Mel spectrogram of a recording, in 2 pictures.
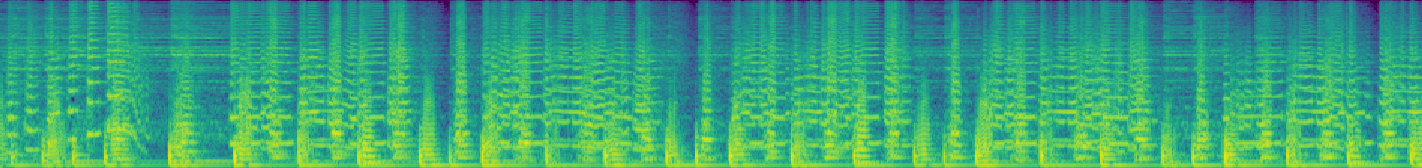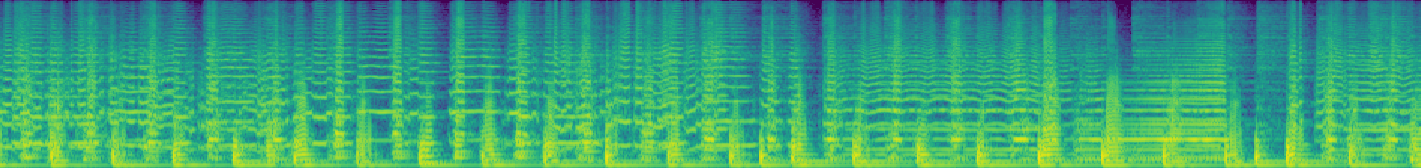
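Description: Serbian Balkan brass band (trubački orkestar) playing a lively tune, led by trumpets and flugelhorns over a steady low bass line and a regular beat.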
